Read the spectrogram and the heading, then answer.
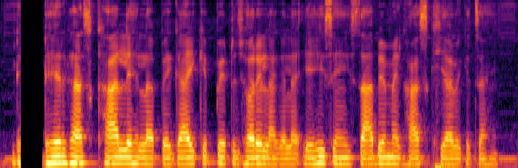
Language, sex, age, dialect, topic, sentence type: Bhojpuri, male, <18, Northern, agriculture, statement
